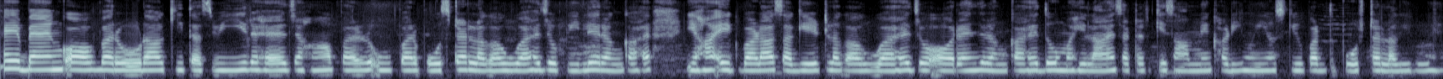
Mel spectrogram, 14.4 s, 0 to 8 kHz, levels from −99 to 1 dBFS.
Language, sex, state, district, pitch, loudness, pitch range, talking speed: Hindi, female, Chhattisgarh, Rajnandgaon, 235 Hz, -21 LUFS, 225-240 Hz, 190 wpm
